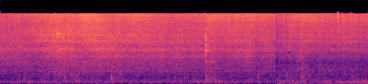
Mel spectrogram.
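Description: Soy sauce hits a hot wok of vegetarian fried rice and sizzles in a soft, continuous hiss, with occasional faint clicks of stirring over about six seconds and no talking.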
